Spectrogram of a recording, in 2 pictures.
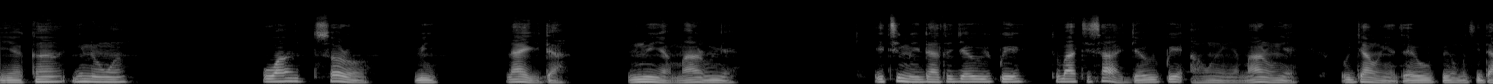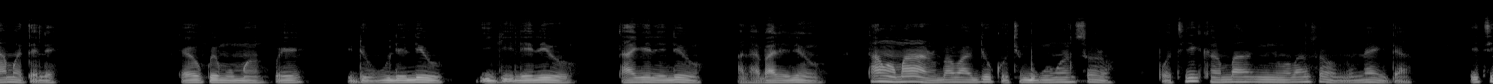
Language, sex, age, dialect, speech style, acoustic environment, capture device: Yoruba, male, 18-24, Nigeria - Lagos Yoruba, relaxed; happy, nature; silence, mobile / Linux / Chrome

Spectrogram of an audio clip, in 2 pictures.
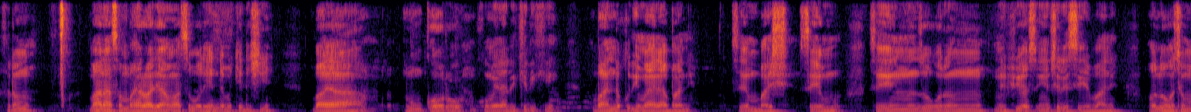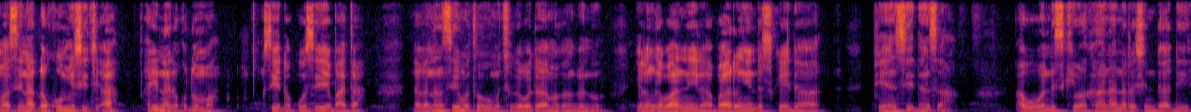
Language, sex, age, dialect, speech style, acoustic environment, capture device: Hausa, male, 25-34, Nigeria - Kano, happy, silence, mobile / Linux / Chrome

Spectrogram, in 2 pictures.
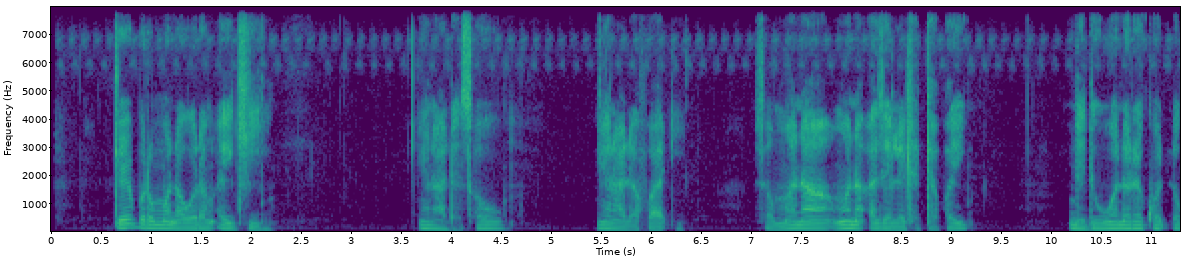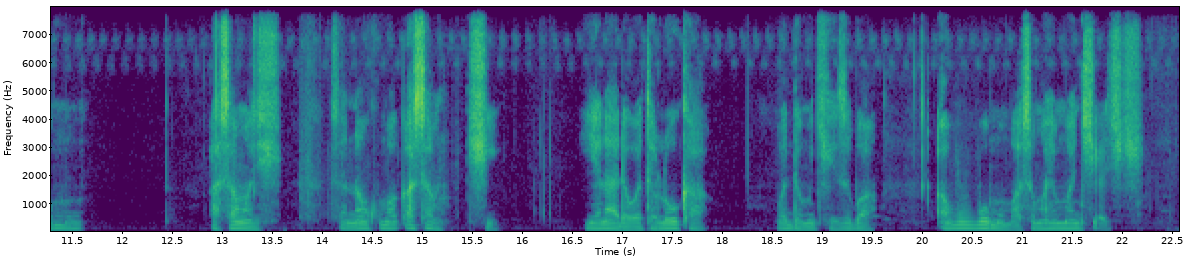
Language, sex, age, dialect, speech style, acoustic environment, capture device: Hausa, male, 25-34, Nigeria - Kano, happy, people talking, desktop / Linux / Chrome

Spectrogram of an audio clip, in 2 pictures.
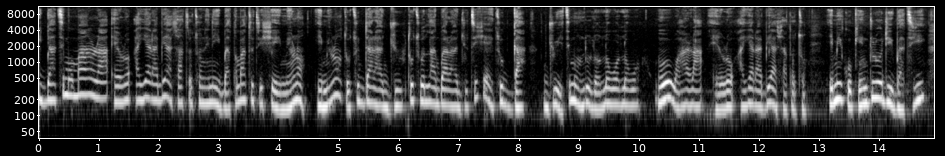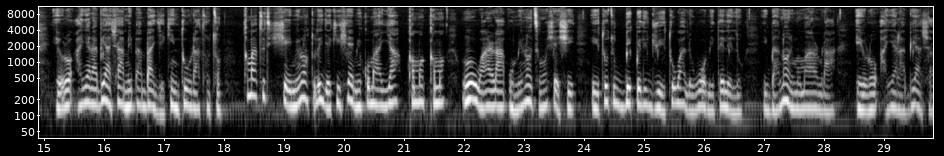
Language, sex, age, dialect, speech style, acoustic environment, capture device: Yoruba, female, 25-34, Nigeria - Lagos Yoruba, happy; focused, people talking; nature, mobile / Linux / Chrome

